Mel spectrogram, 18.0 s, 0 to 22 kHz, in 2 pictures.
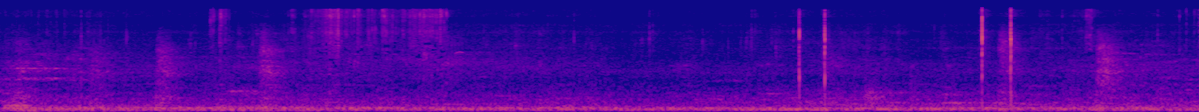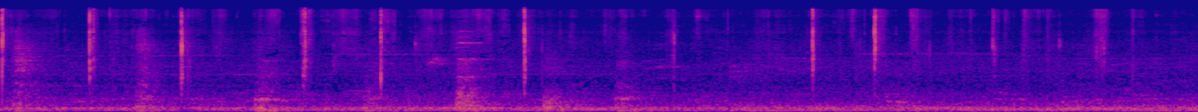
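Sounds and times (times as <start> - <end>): plastic wrappers clicking and rustling: 0.6 - 5.9, 7.4 - 17.9.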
